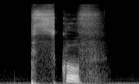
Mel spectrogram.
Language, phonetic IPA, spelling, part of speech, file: Polish, [pskuf], Psków, proper noun, Pl-Psków.ogg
